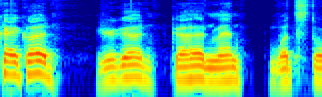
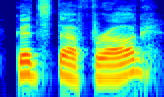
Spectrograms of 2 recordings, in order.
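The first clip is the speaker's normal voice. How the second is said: louder, higher cheer for Frog; excited cheer; 7 semitones higher, 7 dB louder, slower than usual. Real, not acted. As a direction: call it out, pumped up.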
